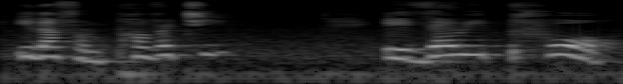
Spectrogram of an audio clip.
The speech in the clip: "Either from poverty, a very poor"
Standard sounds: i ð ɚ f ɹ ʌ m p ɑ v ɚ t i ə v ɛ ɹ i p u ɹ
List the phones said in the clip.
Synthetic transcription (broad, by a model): i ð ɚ f ɹ ʌ m p ɑ v ɚ t i ə v ɛ ɹ i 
